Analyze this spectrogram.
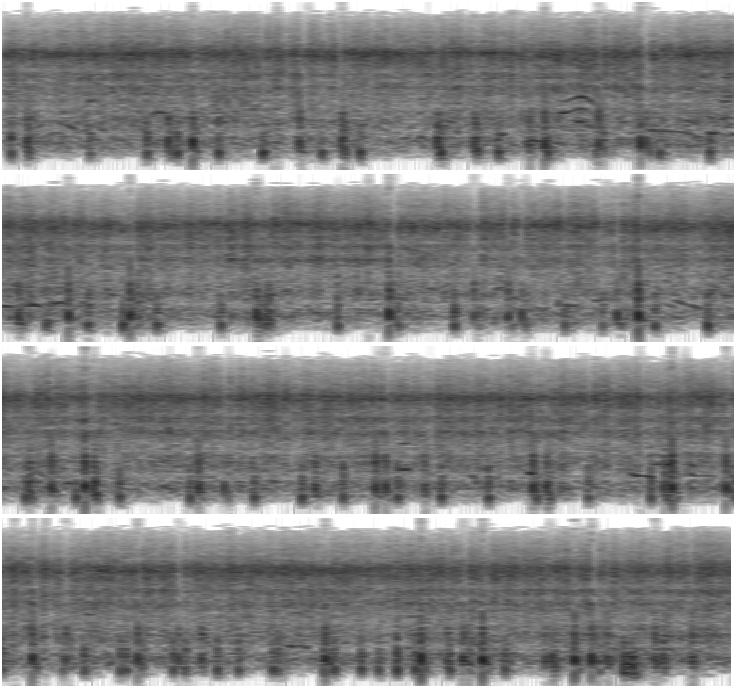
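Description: A firework fountain hisses and roars steadily.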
